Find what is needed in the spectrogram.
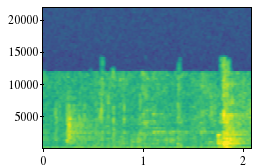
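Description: Faint knocks and scrapes of broken concrete blocks being handled and set against each other, with one sharper knock near the end.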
